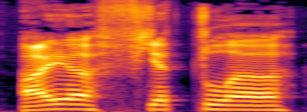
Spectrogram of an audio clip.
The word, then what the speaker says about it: Eyjafjallajökull: The 2010 volcano is, I think, pronounced Eyjafjallajökull.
